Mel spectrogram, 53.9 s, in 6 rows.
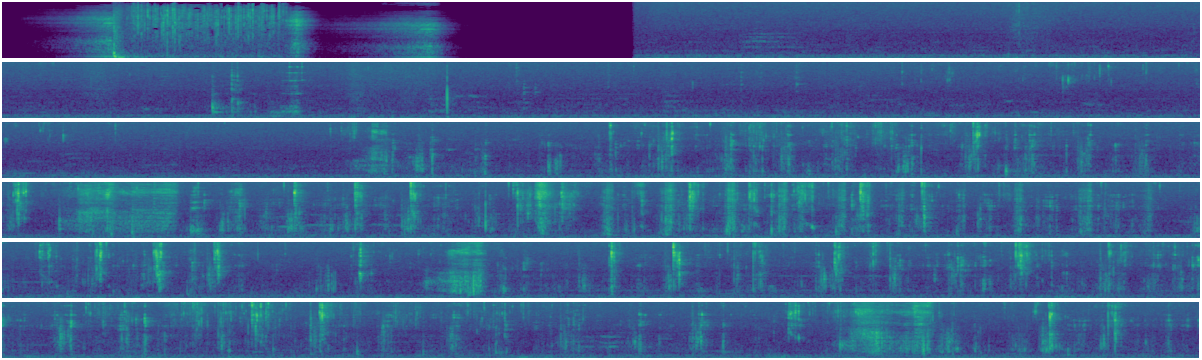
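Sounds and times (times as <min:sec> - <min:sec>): steady low hum: 0:04.8 - 0:53.9
person chewing and crunching food: 0:20.4 - 0:53.9.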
